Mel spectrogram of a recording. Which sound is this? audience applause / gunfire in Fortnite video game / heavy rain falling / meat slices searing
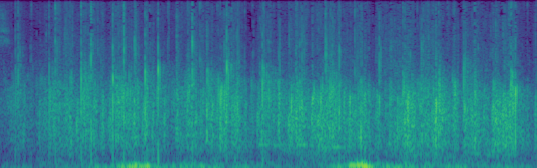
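audience applause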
